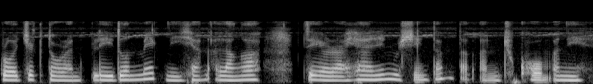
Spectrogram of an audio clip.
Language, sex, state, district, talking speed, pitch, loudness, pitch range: Mizo, female, Mizoram, Aizawl, 200 wpm, 200 Hz, -18 LUFS, 190-215 Hz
